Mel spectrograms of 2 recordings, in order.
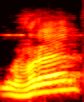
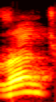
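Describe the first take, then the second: First: The word starts with a v sound. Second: The word starts with an r sound. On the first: The speaker calls it wrong. "व्रेंच मत बोलना है इसको" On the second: The speaker calls it right. "व्रेंच नहीं, रेंच होता है"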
